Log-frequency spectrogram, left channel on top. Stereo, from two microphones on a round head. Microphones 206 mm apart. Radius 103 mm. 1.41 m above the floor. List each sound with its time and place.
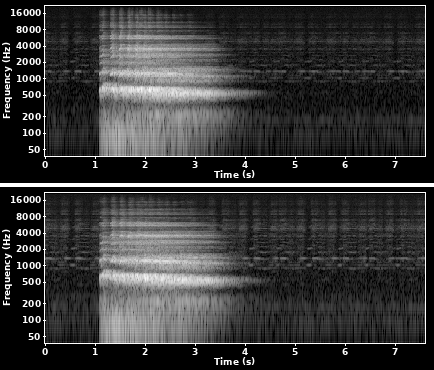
1.1 s laughter: 25° left (ahead or behind), 0.7 m; by 3.4 s 45° left (ahead or behind), 1.0 m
